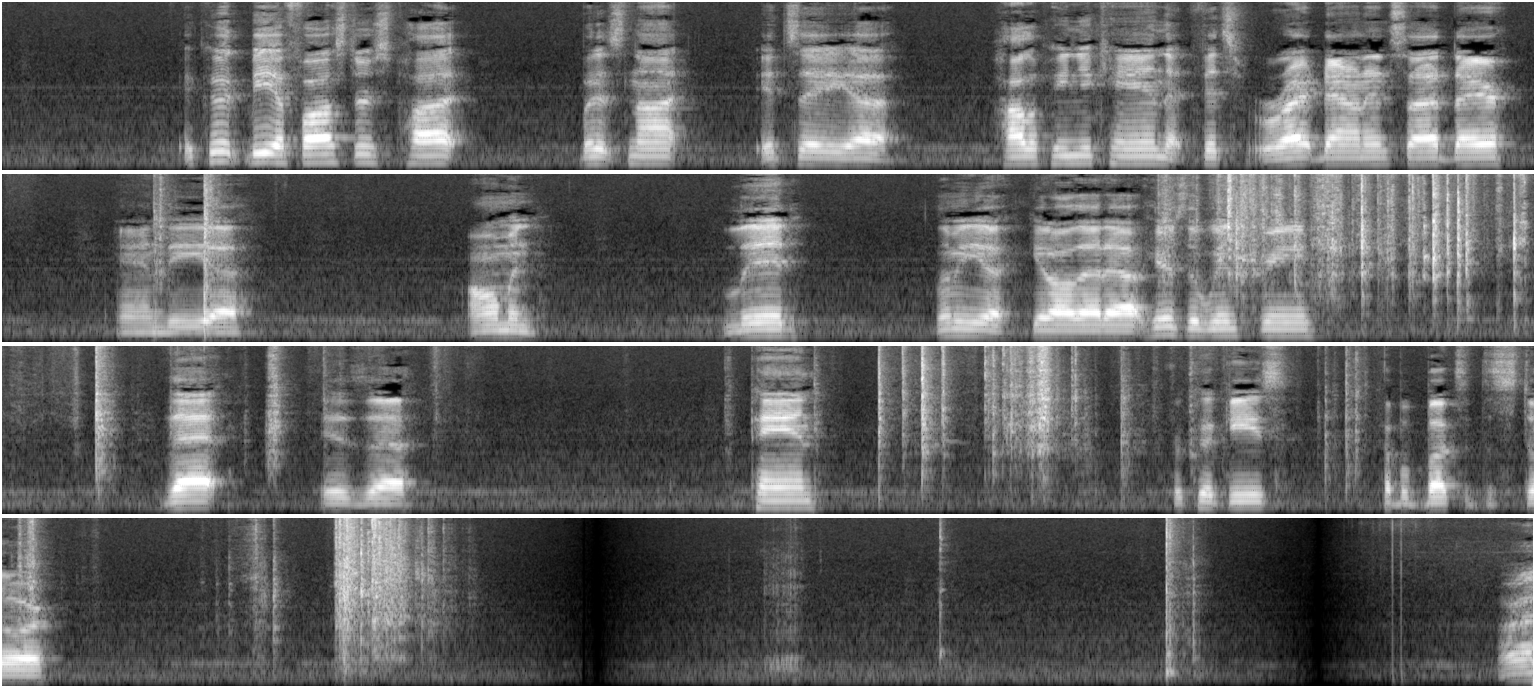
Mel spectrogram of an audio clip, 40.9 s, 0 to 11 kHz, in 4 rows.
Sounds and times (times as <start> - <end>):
Inside, small room: 0.0 - 40.8
Speech: 1.2 - 3.2, 3.9 - 6.0, 6.6 - 10.1, 11.0 - 11.9, 13.3 - 13.9, 15.0 - 15.6, 16.4 - 19.0, 21.5 - 21.9, 22.6 - 23.2, 25.4 - 26.0, 28.2 - 29.0, 29.6 - 31.0, 40.6 - 40.8.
